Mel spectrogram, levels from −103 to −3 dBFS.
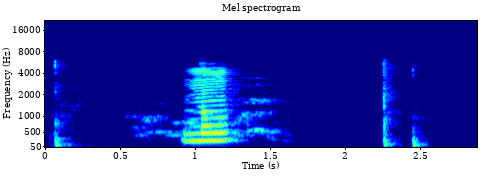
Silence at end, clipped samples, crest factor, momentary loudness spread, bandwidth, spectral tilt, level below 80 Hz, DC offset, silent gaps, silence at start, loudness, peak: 0.4 s; under 0.1%; 22 dB; 24 LU; 6.6 kHz; -2.5 dB/octave; -88 dBFS; under 0.1%; 0.43-0.49 s, 1.68-2.23 s; 0.05 s; -44 LUFS; -28 dBFS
